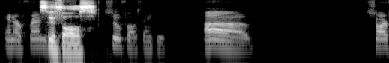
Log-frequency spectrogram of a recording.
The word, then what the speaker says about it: Sioux Falls: Sioux Falls, South Dakota, and our friends Sioux Falls. Sioux Falls.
